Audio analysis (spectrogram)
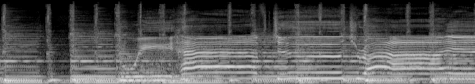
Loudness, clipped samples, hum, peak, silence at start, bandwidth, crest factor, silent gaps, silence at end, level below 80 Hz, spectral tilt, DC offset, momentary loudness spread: -13 LUFS; under 0.1%; none; 0 dBFS; 0 s; 18.5 kHz; 12 dB; none; 0 s; -40 dBFS; -5.5 dB/octave; under 0.1%; 5 LU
